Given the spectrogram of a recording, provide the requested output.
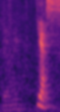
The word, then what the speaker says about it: Deming: Deming, is pronounced Deming?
